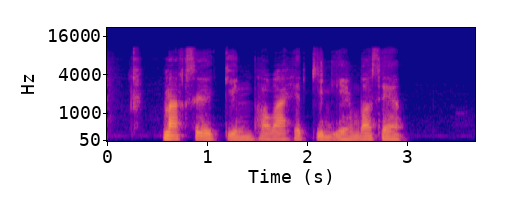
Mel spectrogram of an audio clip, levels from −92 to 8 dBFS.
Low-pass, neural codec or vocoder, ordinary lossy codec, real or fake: 10.8 kHz; codec, 44.1 kHz, 3.4 kbps, Pupu-Codec; none; fake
